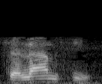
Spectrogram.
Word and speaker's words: Zell am See: And he said, as they both, the word Zell am See is pronounced by the people who come there as Salam See, or Salam for the word peace.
